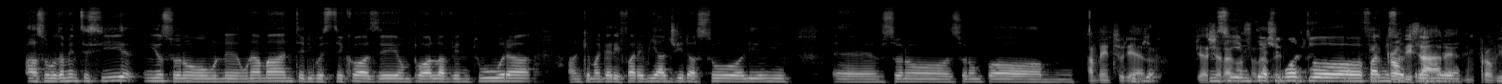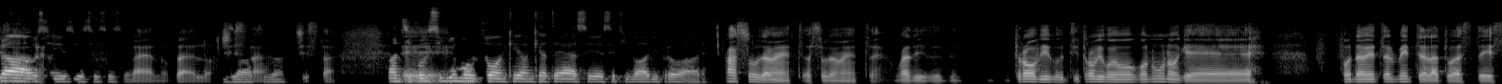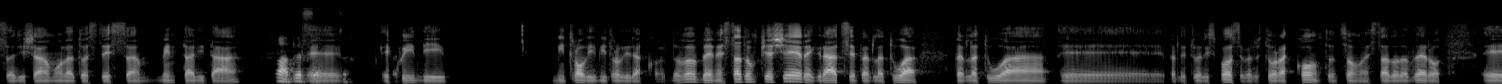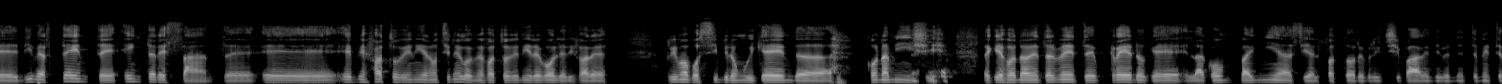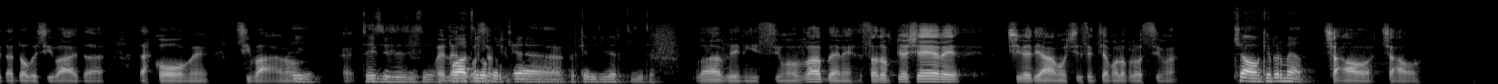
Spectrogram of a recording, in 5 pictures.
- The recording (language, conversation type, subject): Italian, podcast, Qual è un'avventura improvvisata che ricordi ancora?
- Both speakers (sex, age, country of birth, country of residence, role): male, 30-34, Italy, Italy, guest; male, 50-54, Germany, Italy, host
- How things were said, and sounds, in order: chuckle; other noise; other background noise; chuckle; "perché" said as "pecchè"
